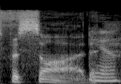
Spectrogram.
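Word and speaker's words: façade: face in French and it's got that weird letter C there with a little diacritical mark at the bottom there that's why the C is pronounced as an S facade the glittering facade now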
